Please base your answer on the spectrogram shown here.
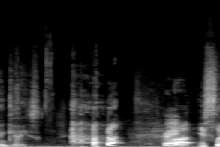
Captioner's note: laughs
